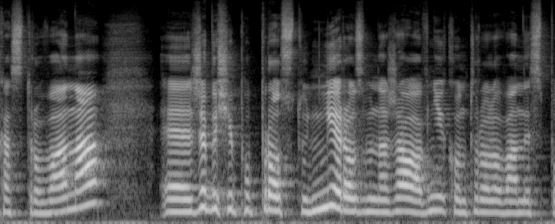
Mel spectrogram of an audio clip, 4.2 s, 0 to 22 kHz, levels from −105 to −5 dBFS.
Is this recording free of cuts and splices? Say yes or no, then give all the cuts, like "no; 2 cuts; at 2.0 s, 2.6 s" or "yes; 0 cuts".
yes; 0 cuts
